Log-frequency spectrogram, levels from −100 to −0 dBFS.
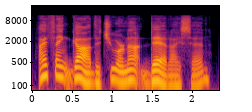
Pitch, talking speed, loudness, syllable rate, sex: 135 Hz, 255 wpm, -19 LUFS, 5.3 syllables/s, male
